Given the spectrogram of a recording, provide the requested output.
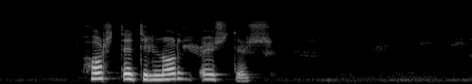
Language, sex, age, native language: Icelandic, female, 30-39, Icelandic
